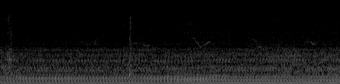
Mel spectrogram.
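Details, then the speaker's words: 1000 watt Sportsman generator in economy mode with Supco SPP6/SPP5 hard start relay, powering a 450 watt van air conditioner on high fan only, about 60 watts: steady even drone, no hunting or surging. "no problem. Running about 60 watts."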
